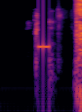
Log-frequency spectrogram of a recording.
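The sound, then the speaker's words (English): A quiz game buzzer in a football quiz about players' clubs goes off with a single short electronic beep, a steady mid-pitched tone lasting a fraction of a second, followed moments later by a loud, noisy burst. “Is that your buzzer? Go on. Oh. That's my buzzer.”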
